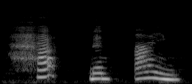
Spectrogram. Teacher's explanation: bunyi yang dihasilkan dengan cara mendekatkan akar lidah kepada dinding rongga kerongkongan. tetapi tidak sampai menyentuhnya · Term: bunyi root pharyngeals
